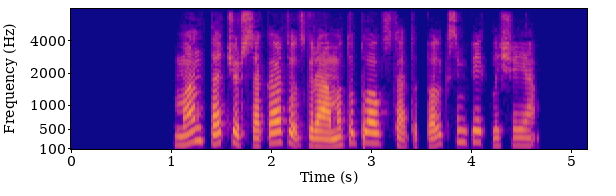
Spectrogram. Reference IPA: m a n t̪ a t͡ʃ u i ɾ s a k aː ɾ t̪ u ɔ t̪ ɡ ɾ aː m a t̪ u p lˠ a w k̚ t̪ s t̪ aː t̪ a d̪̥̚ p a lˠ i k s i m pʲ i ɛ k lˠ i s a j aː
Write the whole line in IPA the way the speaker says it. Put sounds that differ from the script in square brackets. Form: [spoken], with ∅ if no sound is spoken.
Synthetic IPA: m a n t̪ a t͡ʃ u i ɾ s a k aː ɾ t̪ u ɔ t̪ ɡ ɾ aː m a t̪ u p lˠ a w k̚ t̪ s t̪ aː t̪ a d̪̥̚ p a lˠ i k s i m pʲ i ɛ k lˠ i [ʃ] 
